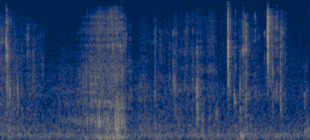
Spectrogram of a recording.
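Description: Faint chewing and biting while eating Nissin instant dandan noodles sprinkled with chili pepper, soft mouth noises with a few sharp crunchy clicks near the end.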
